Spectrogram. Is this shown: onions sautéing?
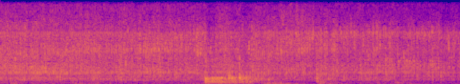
yes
